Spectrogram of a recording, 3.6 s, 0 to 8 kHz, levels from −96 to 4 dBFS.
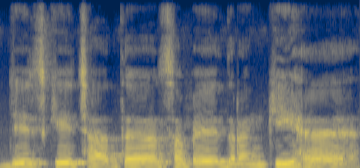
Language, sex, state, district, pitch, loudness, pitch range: Hindi, female, Rajasthan, Jaipur, 135 Hz, -12 LUFS, 125-150 Hz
